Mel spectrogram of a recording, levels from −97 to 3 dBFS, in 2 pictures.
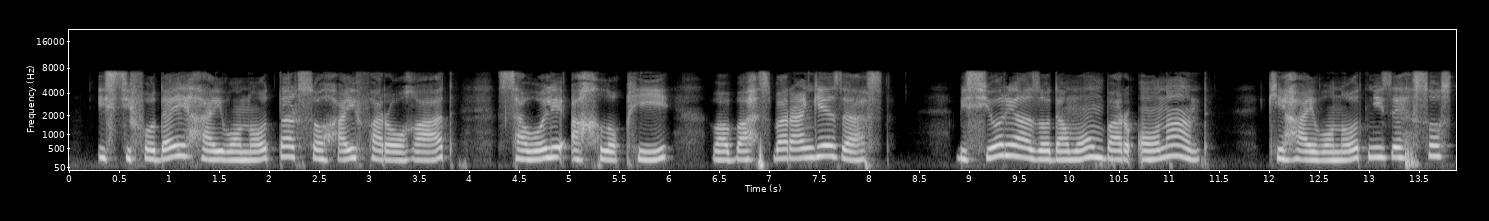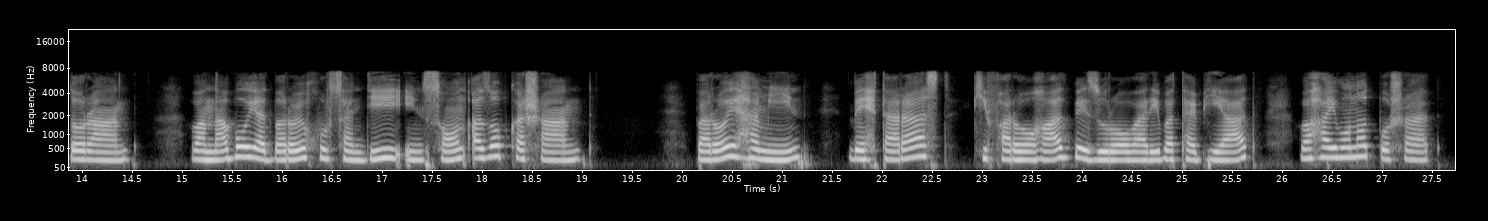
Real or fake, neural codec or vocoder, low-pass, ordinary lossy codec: real; none; 7.2 kHz; none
